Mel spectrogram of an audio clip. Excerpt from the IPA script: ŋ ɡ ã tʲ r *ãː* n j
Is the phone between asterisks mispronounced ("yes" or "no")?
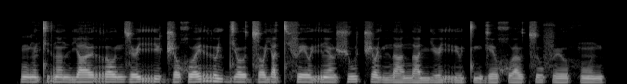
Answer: yes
